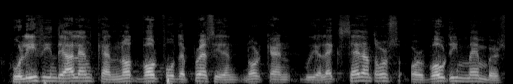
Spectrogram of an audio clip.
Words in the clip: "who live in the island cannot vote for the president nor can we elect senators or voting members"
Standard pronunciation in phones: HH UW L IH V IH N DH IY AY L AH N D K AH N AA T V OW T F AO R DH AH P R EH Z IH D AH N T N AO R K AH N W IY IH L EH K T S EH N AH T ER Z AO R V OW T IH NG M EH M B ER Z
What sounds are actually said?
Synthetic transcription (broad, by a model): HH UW L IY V IH N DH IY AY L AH N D K AH N AA T V OW T F AO R DH AH P R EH S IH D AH N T N AO R K AH N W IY IH L EH K T S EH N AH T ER S AO R V OW T IH NG M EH M B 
